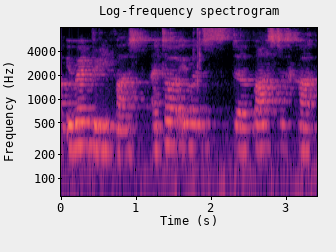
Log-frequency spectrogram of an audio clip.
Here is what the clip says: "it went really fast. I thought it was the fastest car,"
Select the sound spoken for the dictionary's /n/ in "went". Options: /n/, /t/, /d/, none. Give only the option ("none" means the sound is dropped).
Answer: /n/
